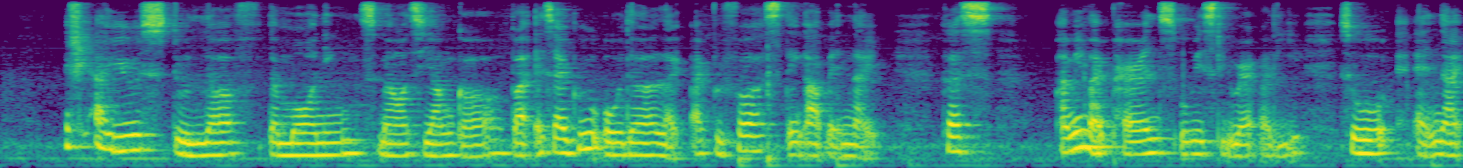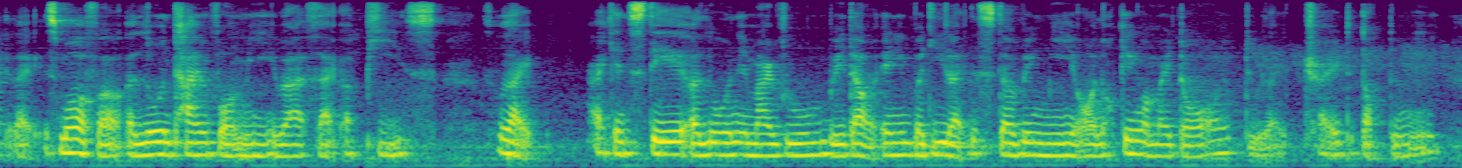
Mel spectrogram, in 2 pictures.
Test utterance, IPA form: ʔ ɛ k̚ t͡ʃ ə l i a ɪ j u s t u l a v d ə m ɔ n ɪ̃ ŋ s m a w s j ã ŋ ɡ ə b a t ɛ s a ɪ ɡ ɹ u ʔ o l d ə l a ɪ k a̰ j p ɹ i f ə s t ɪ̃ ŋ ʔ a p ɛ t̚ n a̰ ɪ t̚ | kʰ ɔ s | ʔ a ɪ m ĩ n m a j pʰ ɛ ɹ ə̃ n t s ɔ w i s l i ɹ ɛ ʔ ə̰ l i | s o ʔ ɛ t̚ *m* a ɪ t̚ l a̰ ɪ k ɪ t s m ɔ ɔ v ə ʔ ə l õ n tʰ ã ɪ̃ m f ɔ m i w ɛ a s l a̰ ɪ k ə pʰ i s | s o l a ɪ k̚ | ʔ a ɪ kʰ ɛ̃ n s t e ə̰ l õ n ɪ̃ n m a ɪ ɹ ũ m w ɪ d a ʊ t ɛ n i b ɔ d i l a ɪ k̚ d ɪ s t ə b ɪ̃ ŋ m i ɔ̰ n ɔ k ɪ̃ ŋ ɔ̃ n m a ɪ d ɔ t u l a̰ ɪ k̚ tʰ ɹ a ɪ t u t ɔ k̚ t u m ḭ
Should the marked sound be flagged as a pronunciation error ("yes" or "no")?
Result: yes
